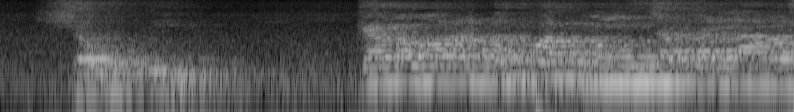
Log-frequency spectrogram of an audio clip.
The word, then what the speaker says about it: Syauqi: Contoh dalam bahasa Arab, nama saya yang diberikan orang tua saya adalah Syauqi. Terdiri dari huruf shin, waw, qaf, dan ya. Syauqi.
